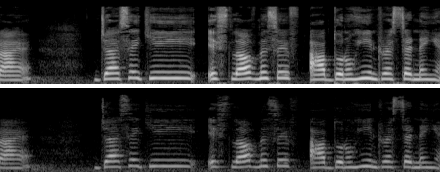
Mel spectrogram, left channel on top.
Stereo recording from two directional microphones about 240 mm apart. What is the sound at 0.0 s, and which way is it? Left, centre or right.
A woman's voice, left.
